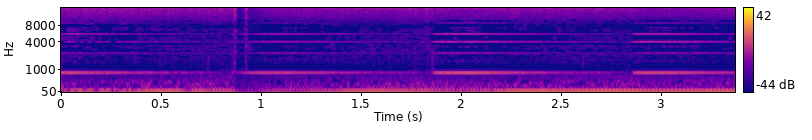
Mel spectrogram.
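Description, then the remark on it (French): A car's open-door warning sounds: a steady high electronic tone with soft ticks about once a second, over a low idling-engine rumble. No one speaks. “Ben, c'est ma voiture, la porte de ma voiture.”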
